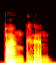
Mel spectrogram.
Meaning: plural of Bank
- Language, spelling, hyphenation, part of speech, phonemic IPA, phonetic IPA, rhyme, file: German, Banken, Ban‧ken, noun, /ˈbaŋkən/, [ˈbaŋkn̩], -aŋkn̩, De-Banken.ogg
